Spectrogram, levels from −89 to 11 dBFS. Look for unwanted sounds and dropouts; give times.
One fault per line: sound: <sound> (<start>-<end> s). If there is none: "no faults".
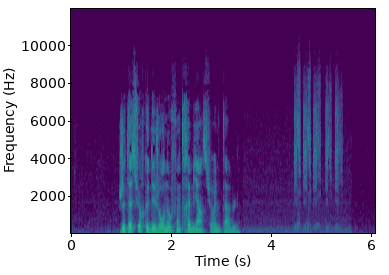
sound: laugh (4.5-5.4 s)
